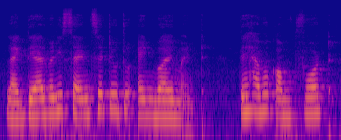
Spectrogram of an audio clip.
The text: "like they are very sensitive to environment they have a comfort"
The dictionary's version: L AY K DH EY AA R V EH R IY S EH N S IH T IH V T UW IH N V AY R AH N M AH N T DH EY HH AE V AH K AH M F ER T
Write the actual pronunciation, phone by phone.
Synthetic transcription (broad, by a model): L AY K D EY AA R V EH R IY S EH N S IH T IH V T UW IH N V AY AH M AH N T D EY HH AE V AH K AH M F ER T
